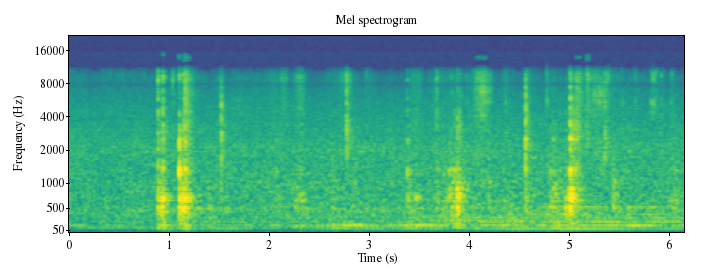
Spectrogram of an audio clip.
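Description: Faint, irregular scraping strokes of a small hand tool (screwdriver tip or cutter blade) lifting softened, chemically stripped red paint off a wooden revolver grip panel, about eight short scrapes in all, over a faint low steady hum.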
